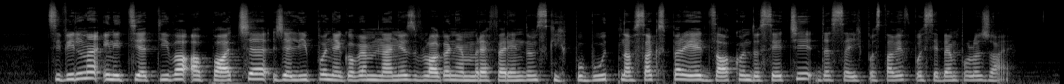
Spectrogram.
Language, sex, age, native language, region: Slovenian, female, 18-29, Slovenian, Drava region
